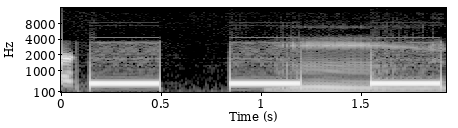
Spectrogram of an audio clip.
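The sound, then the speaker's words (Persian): Busy tone after a phone call is cut off: three steady, mid-pitched beeps at even intervals separated by silent gaps, loud and clean, with a sustained layered tone entering beneath the later beeps. “دومین تماس است که قطع شد.”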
